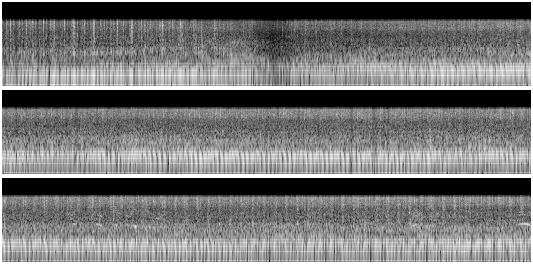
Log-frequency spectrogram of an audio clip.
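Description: Polaris air sled's engine and propeller running, loud and steady. It sags briefly about five seconds in, then picks up again and runs on evenly.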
